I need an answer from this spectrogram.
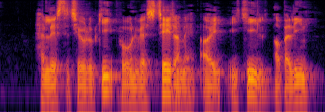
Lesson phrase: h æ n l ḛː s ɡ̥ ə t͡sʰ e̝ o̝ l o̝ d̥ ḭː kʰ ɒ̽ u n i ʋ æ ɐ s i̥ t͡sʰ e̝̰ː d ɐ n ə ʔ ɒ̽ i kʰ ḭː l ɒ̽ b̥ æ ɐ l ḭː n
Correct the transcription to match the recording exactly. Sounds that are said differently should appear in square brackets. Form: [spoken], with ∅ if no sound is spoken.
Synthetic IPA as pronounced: h æ n l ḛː s [d̥] ə t͡sʰ e̝ o̝ l o̝ [ɡ̥] ḭː [pʰ] ɒ̽ u n i ʋ æ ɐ s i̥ t͡sʰ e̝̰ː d ɐ n ə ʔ ɒ̽ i kʰ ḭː l ɒ̽ b̥ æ ɐ l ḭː n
